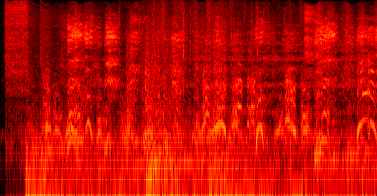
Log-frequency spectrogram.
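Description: Cartoon dogs in an animated TV comedy bark and yip repeatedly in quick overlapping bursts, loud and close over a busy soundtrack, with some whimpering and clattering mixed in.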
